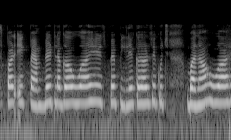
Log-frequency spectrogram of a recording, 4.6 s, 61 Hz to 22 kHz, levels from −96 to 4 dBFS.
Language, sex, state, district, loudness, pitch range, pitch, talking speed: Hindi, female, Uttar Pradesh, Jyotiba Phule Nagar, -24 LUFS, 275-295 Hz, 290 Hz, 205 wpm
